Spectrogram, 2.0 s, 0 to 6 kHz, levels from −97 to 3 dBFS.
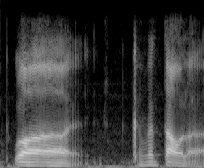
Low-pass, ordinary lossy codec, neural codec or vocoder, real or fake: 5.4 kHz; none; codec, 24 kHz, 6 kbps, HILCodec; fake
